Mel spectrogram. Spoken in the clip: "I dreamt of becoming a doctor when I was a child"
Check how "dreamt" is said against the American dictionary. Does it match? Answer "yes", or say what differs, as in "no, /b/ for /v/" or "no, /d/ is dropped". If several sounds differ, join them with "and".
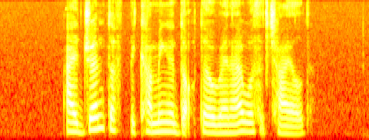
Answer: yes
